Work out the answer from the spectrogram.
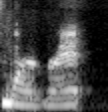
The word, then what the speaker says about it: Margaret: It's pronounced Margaret by most people. Although if I'm spelling it to someone, you'll hear me pronounce it Margaret, kind of Margaret. Like Galinda. Yeah. Yeah, no one pronounces the second A technically.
